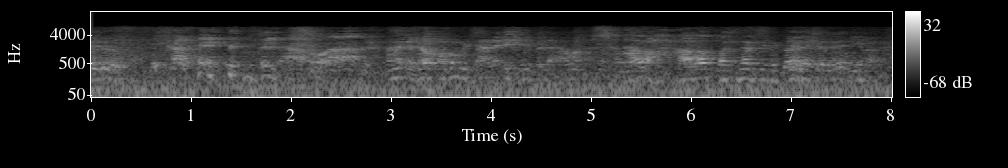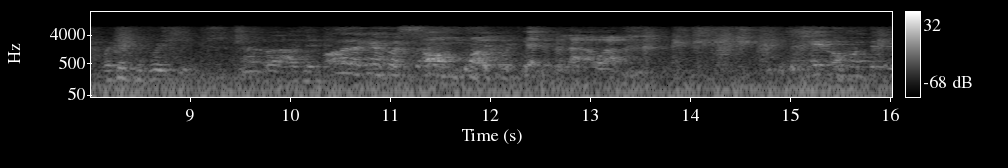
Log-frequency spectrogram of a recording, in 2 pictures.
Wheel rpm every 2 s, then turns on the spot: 0, 0, 0, 0, 0, 0, 0, 0.
none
